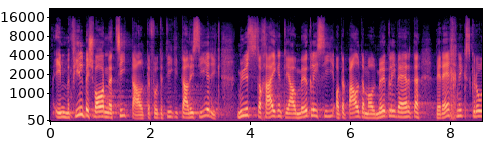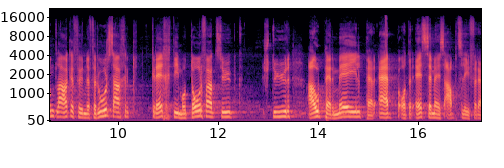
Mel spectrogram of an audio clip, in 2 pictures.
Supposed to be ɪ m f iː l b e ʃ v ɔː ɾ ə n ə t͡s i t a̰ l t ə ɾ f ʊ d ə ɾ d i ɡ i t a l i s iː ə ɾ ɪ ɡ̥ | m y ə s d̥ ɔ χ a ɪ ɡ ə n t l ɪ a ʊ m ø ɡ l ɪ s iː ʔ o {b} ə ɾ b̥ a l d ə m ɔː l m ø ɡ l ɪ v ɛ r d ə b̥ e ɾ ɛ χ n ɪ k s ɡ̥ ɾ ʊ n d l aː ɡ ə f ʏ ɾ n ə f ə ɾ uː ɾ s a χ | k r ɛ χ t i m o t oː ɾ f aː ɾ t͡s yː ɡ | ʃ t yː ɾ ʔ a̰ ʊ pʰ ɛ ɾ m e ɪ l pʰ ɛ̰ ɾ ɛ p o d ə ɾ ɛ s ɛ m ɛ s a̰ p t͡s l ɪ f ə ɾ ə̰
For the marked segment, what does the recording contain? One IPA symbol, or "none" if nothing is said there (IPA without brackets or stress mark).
d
